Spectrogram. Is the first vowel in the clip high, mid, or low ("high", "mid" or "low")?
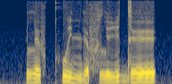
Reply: mid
